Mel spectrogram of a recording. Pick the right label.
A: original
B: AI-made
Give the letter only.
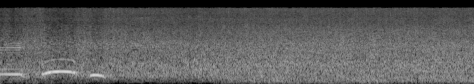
A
